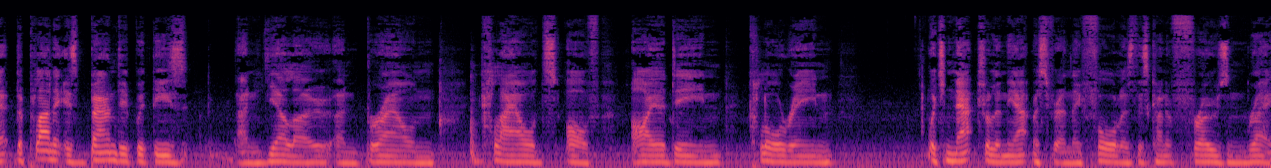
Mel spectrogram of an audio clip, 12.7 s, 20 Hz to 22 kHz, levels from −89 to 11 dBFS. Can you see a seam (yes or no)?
yes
